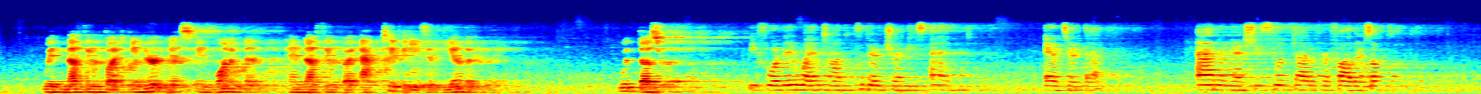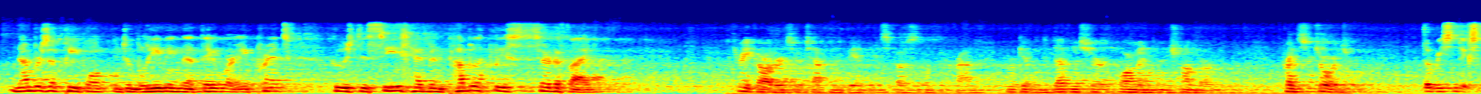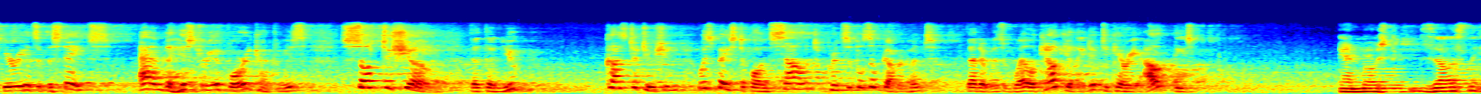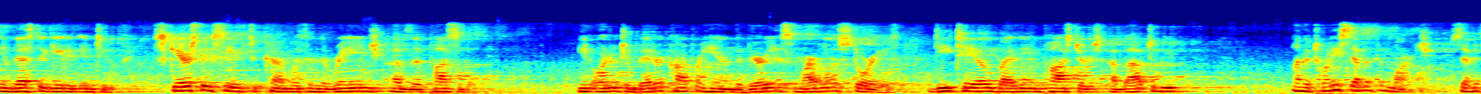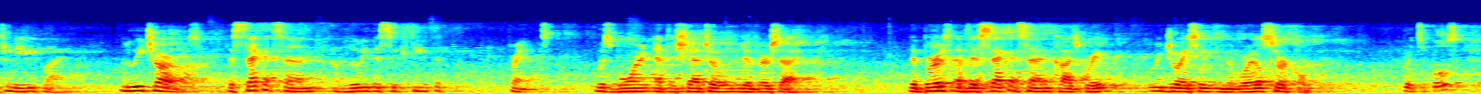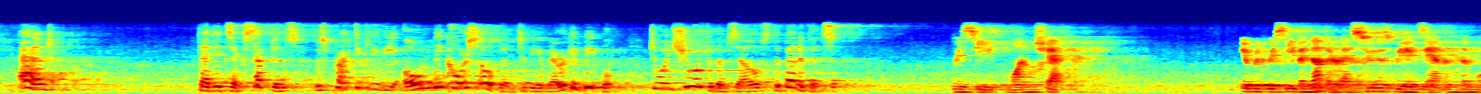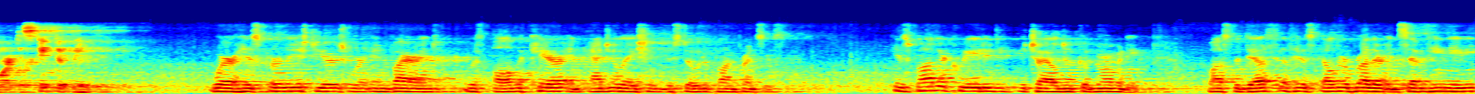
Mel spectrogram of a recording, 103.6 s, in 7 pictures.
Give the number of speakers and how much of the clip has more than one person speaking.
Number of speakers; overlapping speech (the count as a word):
five, no overlap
